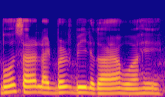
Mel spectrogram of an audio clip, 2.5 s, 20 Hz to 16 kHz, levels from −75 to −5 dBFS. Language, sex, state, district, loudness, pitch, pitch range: Hindi, female, Arunachal Pradesh, Longding, -14 LUFS, 195 Hz, 175-210 Hz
